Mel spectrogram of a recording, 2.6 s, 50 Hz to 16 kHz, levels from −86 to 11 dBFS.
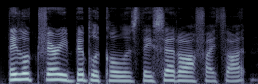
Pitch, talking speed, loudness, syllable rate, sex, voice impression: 205 Hz, 230 wpm, -19 LUFS, 6.0 syllables/s, female, feminine, slightly gender-neutral, slightly young, adult-like, slightly thick, tensed, slightly powerful, slightly bright, hard, slightly muffled, fluent, cool, very intellectual, sincere, calm, slightly mature, friendly, reassuring, slightly unique, elegant, slightly sweet, slightly lively, slightly strict, slightly sharp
